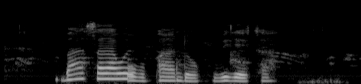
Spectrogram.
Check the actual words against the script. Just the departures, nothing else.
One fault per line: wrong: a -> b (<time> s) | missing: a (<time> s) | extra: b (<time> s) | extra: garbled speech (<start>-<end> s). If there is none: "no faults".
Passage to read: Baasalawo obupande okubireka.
no faults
